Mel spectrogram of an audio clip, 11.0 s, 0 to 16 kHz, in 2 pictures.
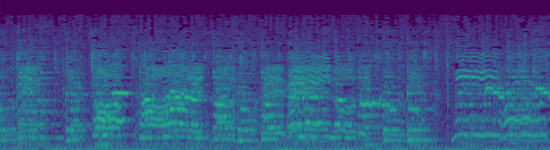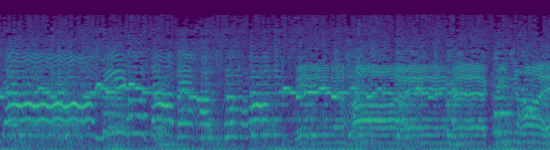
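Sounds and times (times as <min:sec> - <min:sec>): instrumental accompaniment: 0:00.0 - 0:11.0
person singing with vibrato: 0:04.6 - 0:11.0.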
